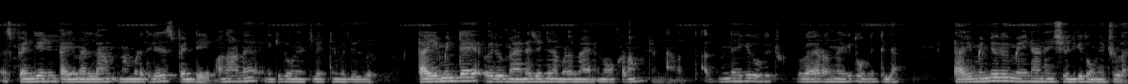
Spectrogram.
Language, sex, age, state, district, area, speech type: Malayalam, male, 18-30, Kerala, Wayanad, rural, spontaneous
